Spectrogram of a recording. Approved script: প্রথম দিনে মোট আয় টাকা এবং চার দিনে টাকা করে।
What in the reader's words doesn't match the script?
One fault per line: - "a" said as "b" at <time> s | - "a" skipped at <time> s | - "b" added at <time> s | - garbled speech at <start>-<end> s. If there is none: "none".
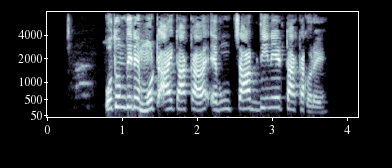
none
